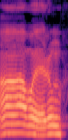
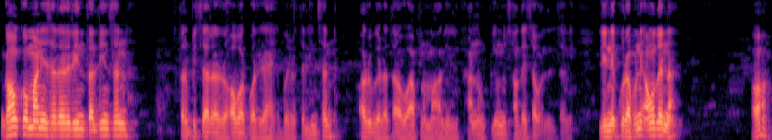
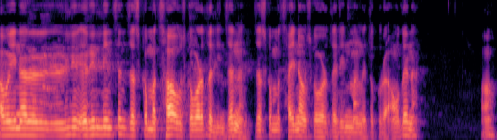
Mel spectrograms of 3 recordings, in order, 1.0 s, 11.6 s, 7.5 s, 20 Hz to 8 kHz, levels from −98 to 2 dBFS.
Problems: background sounds at intervals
